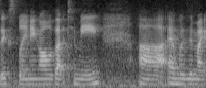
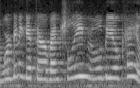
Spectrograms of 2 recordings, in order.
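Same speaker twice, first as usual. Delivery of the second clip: upbeat reassurance; 12 semitones higher, 4 dB louder, faster than usual. Real, not acted. Encouraging struggling viewers.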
